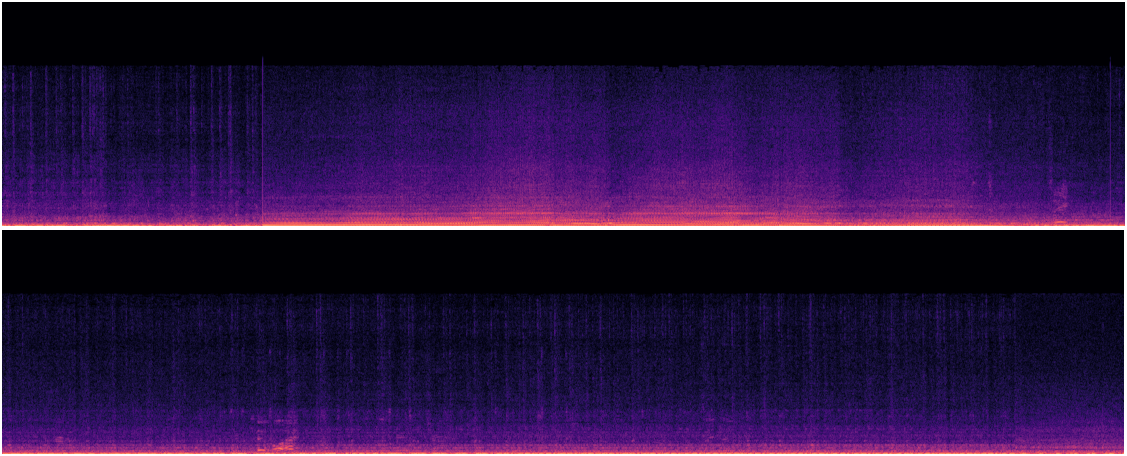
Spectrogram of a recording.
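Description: A car engine roars from inside the cabin, revving up through the gears.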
